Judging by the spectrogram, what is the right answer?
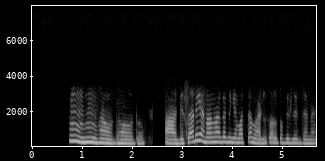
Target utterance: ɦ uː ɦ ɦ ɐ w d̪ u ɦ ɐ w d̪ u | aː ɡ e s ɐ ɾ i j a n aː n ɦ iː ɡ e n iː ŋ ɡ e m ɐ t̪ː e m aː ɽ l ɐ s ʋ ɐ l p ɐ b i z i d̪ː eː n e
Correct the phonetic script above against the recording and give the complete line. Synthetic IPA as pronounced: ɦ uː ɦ ɦ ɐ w d̪ u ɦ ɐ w d̪ u | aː ɡ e s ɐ ɾ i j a n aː n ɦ aː ɡ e n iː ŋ ɡ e m ɐ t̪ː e m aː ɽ l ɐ s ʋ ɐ l p ɐ b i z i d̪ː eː n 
